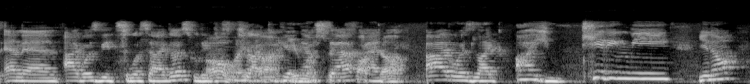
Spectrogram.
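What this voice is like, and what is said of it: Speaker's own foreign accent. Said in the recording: “Sorry, that's my accent. It's very hard for me to say that word.”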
